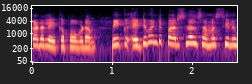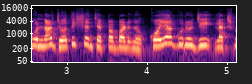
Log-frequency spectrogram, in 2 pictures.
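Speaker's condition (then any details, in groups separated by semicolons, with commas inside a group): No condition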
